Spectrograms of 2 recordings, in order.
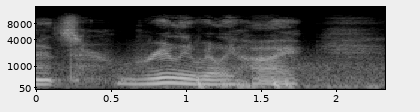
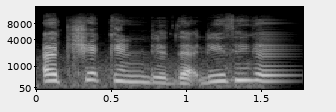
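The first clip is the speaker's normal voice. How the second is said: amazed; 6 semitones higher, 7 dB louder than usual. Real, not acted. Amazed at chicken damage.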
